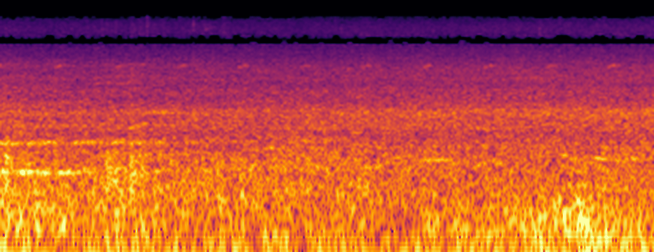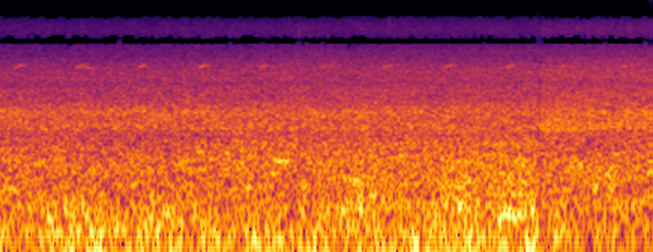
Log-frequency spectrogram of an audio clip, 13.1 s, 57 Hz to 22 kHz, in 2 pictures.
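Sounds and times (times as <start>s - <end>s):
heavy rain hissing: 0.0s - 13.0s
train rumbling away: 0.0s - 13.0s.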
